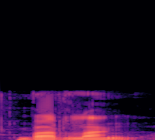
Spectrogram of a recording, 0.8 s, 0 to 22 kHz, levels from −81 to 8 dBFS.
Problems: none marked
